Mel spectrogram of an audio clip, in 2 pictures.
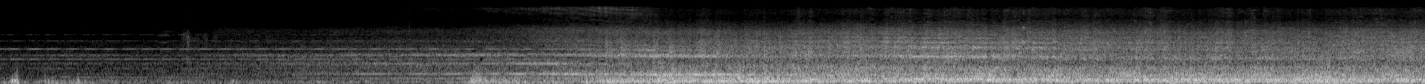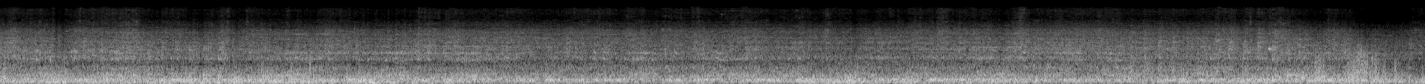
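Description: Electric freight train, Siemens Vectron and Bombardier TRAXX locomotives hauling empty container flat wagons, approaching and passing. Faint steady tones are heard as the locomotives draw near. About five seconds in they reach the microphone and it turns loud, with the wagons rumbling and clattering over the rails steadily for the rest of the time.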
